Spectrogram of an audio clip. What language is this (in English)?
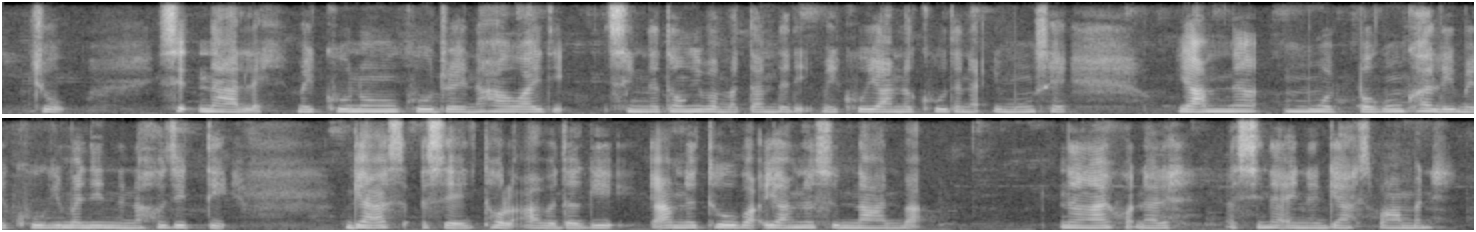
Manipuri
